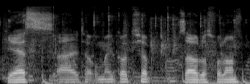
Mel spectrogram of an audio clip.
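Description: Woman, co-player, very low voice, dry mock-complaining, casual game banter. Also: completely flat delivery, brisk, music in the background.

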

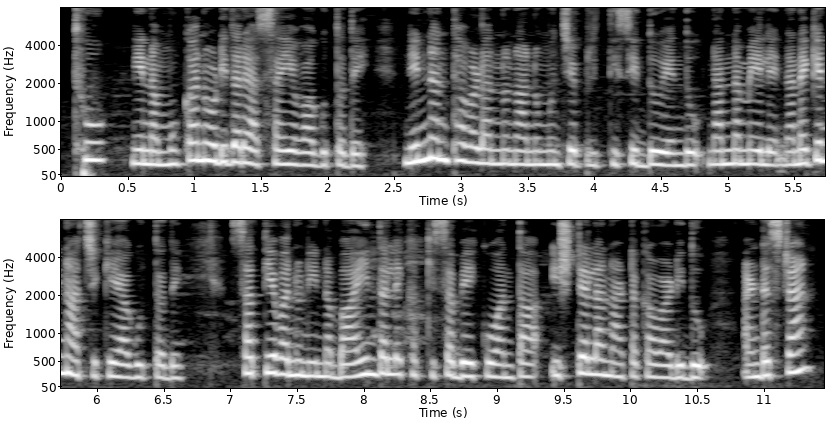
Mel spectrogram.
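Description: A woman's voice: fairly high pitch, warm tone, lightly acted. A woman voicing a stern, angry young husband who scolds harshly in a storybook reading.

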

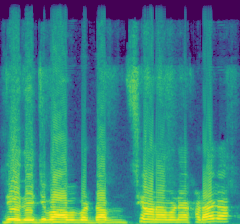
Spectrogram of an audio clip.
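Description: A woman acting as a sharp-tongued village mother with a Malwai Punjabi accent, scolding and giving orders in a high, quick voice. The room sounds dry and close. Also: fairly even intonation, dry recording, close to an everyday voice. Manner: scolding, commanding. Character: bossy scolding mother, middle-aged woman. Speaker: mother-in-law. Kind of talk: village short-film acting.

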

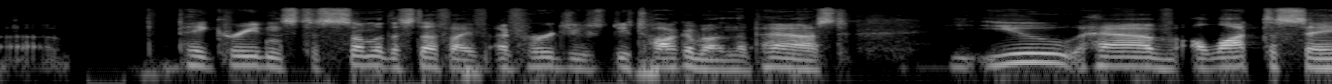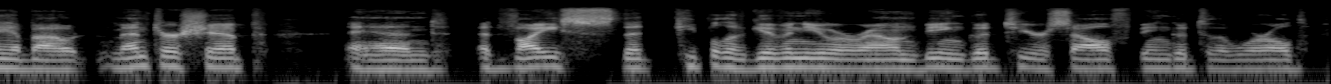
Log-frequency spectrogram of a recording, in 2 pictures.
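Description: A male interviewer asks his guest a question in an earnest way, tripping over the first words of his sentences. His voice is bright and sharp, and the sound is dry and close. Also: medium pitch, dry recording. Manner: earnest, stumbles on starts of words. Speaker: interview host. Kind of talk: conversational interview.

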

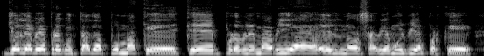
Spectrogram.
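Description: Man, warm mellow voice, rambling, filler-heavy, live-stream host. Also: high-pitched, fairly even intonation, highs cut off. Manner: rambling, halting storyteller with many fillers. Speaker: channel host. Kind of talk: casual live-stream chat.

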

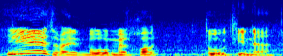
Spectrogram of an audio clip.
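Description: A man's voice: mid-range voice, huge pitch swings, fairly quick, background noise. Playful man chatting on a live stream. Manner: playful, teasing, joking. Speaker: singer hosting a live stream. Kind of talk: casual live-stream chat.

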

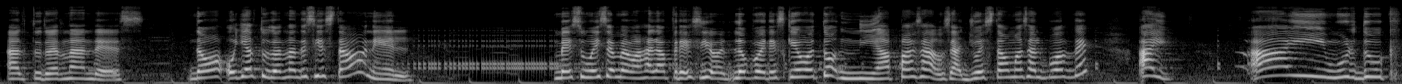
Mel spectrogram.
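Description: A high, bright-voiced woman hosts a live stream, talking straight to her chat with excitable, jittery exclamations. Faint music plays underneath her. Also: unhurried.

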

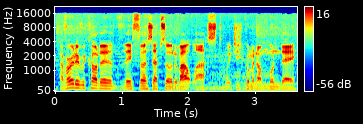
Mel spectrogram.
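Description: A man talking his way through a spooky video game, chatty and jokey, muttering to himself between moves. His voice sits at an ordinary pitch, with a touch of faint music behind it. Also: quick pace. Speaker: gaming youtuber. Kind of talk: let's play commentary.

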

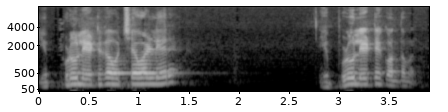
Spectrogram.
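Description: A man, a pastor, preaching a sermon in an animated, humorous way and scolding his listeners with rhetorical questions. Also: fairly high pitch, a little fast.

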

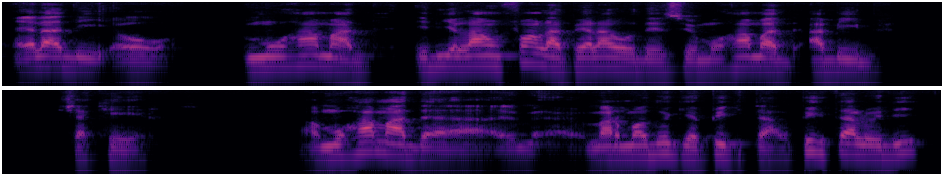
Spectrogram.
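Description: Guy hosting a rant over verses, keeps repeating himself, warm low-key tone. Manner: emphatic, repetitive, with dismissive "bla bla". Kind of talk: polemical commentary reading translations.

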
